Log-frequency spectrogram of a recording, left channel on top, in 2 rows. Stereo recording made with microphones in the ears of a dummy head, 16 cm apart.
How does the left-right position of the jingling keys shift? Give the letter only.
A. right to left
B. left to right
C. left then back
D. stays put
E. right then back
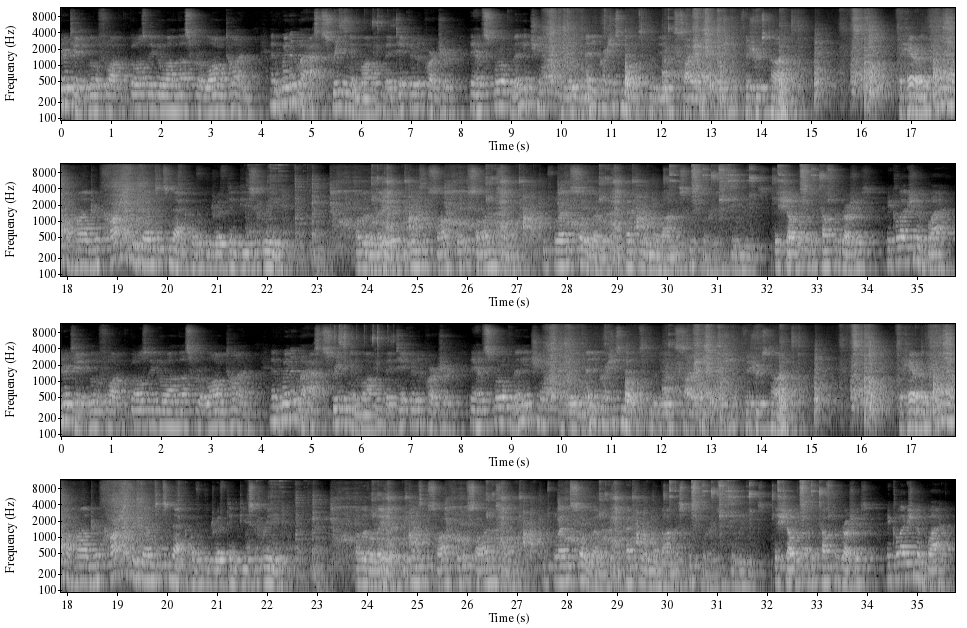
B.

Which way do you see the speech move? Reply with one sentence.
In this clip you hear the speech move from left to right.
